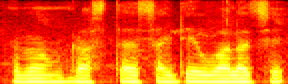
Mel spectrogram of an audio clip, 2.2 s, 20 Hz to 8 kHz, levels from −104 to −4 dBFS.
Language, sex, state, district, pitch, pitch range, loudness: Bengali, male, Tripura, West Tripura, 120 Hz, 115-120 Hz, -15 LUFS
